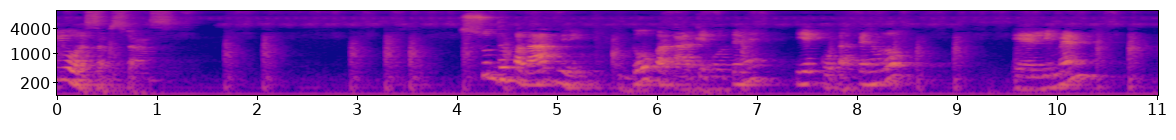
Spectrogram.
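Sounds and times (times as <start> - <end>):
marker writing on whiteboard: 0.0 - 11.0
steady low hum: 0.0 - 11.0.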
